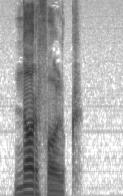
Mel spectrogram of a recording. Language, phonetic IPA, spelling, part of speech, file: Polish, [ˈnɔrfɔlk], Norfolk, proper noun, Pl-Norfolk.ogg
